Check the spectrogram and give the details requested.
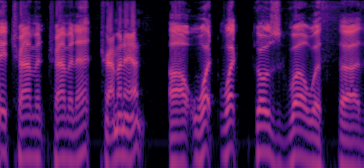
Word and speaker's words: Traminette: Traminette.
